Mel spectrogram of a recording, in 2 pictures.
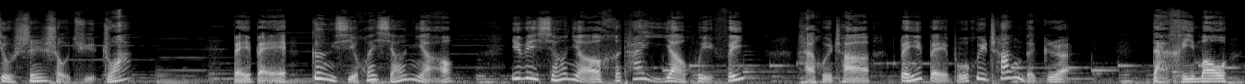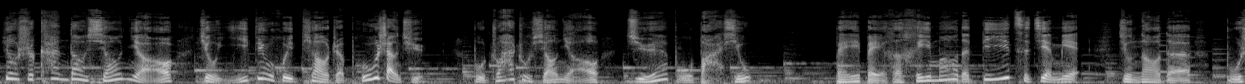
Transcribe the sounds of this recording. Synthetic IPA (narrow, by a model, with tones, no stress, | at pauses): t͡ɕjo˥˩ʊʂə˥nʂo˨˩ʊt͡ɕʰy̰˥˩ʈ͡ʂwa˥ | pe˧˥ɪpe˨˩ɪkɤ˥˩ŋɕi˨˩xwa˥nɕjɑ˧˥ʊnjɑ̰˨˩˦ʊ | i˥nwe˥˩ɪɕjɑ˧˥ʊnjɑ˨˩˦ʊxɤ˧˥t̪ʰa˥i˧˥jɑ˥˧ŋxwe˥˩ɪfe˥ɪxa˧˥ɪxwe˥˧ɪʈ͡ʂʰɑ˥˩ŋ | pe˧˥ɪpe˨˩ɪpu˧˥xwe˥˧ɪʈ͡ʂʰɑ˥˩ŋd̪ə˩kɤ˥ | t̪a˥˩nxe˥ɪmɑ˥ʊjo˥˧ʊʂɻ̩˥˧kʰa˥˧nt̪ɑ˥˩ʊɕjɑ˧˥ʊnjɑ̰˨˩˦ʊ | t͡ɕjo˥˩ʊi˧˥t̪i˥˧ŋxwe˥˧ɪt̪ʰjɑ˥˩ʊʈ͡ʂə˩pʰu˥ʂɑ˥˧ŋt͡ɕʰy̰˥˩ | pu˥˩ʈ͡ʂwa˥ʈ͡ʂu˥˩ɕjɑ˧˥ʊnjɑ̰˨˩˦ʊ | t͡ɕɥɛ˧˥pu˧˥pa̰˨˩ɕjo˥ʊ | pe˧˥ɪpe˨˩ɪxɤ˧˥xe˥ɪmɑ˥ʊd̪ə˨t̪i˥˧i˥t͡sʰɹ̩˥˧t͡ɕjɛ˥˧nmjɛ˥˩nt͡ɕjo˥˧ʊnɑ˥˩ʊd̪ə˩pu˧˥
